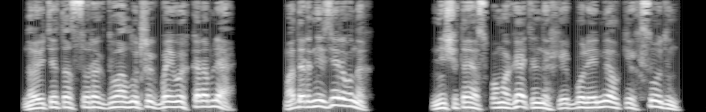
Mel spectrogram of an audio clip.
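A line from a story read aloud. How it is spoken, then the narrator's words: Exclamation. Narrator (Russian): воскликнул советник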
